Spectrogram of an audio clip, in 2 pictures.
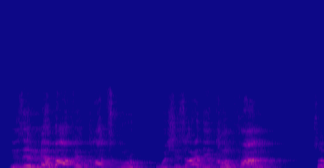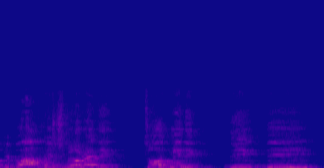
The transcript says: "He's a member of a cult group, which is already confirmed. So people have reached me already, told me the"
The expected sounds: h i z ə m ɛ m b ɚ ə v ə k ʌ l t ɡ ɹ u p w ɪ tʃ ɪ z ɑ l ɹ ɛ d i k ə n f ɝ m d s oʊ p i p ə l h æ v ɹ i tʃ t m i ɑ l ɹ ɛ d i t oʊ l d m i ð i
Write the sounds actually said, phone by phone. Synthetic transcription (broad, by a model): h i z ə m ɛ m b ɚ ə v ə k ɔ t ɡ ɹ u p w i tʃ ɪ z ɑ l ɹ ɛ d i k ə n f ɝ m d s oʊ p i p ə l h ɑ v ɹ i tʃ t m i ɑ l ɹ ɛ d i t oʊ l d m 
